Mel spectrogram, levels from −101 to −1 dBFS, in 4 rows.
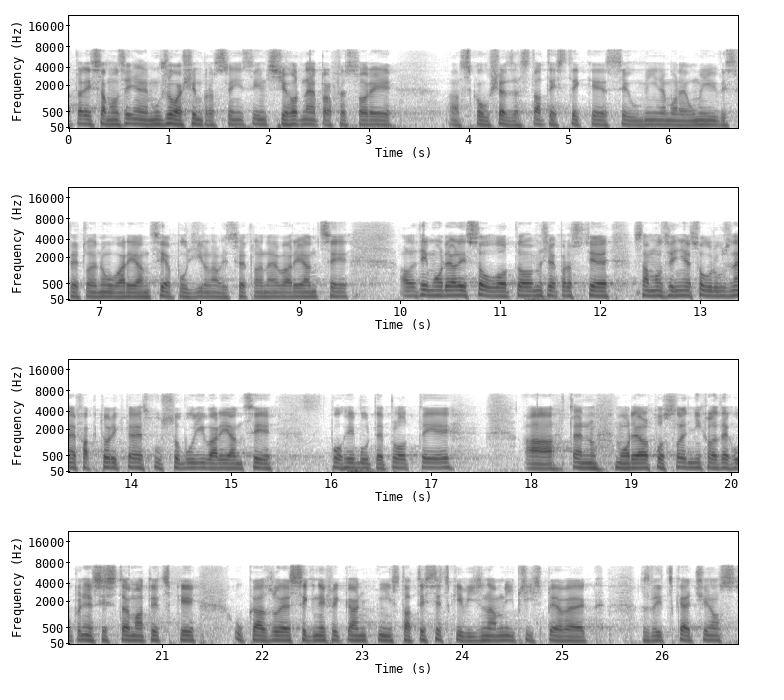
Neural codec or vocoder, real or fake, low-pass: codec, 44.1 kHz, 7.8 kbps, Pupu-Codec; fake; 7.2 kHz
